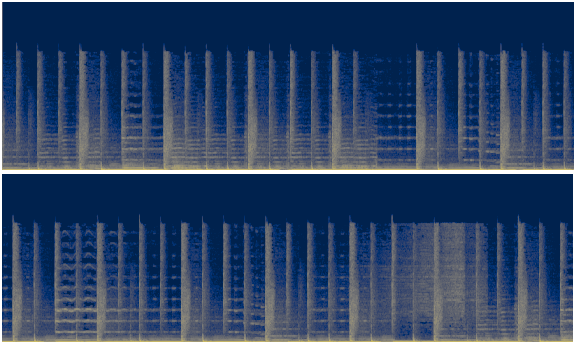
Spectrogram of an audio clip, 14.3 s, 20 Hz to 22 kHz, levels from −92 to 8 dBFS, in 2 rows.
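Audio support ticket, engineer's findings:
No fault found on listening; the clip gives no audible symptom to trace to any component in the chain.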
